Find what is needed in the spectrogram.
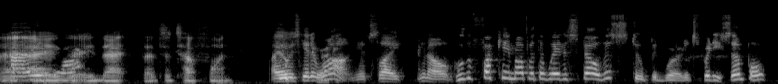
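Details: Adult speech, possibly two speakers in conversation; speech.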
